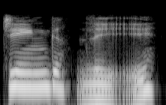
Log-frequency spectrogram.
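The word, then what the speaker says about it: 经理: as tosher Jing Li where Jing Li means manager Jing uses the first tone also known as the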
